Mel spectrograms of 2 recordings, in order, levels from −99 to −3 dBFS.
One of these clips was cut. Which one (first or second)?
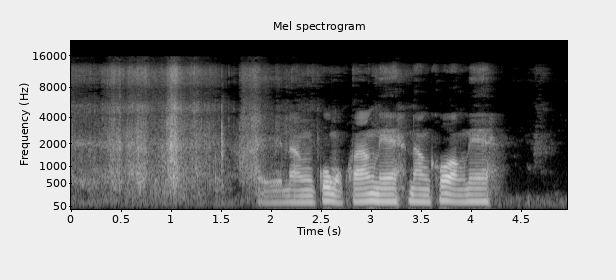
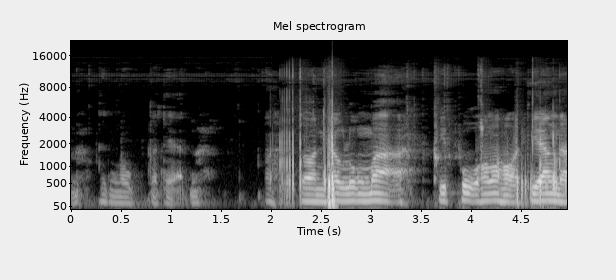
second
